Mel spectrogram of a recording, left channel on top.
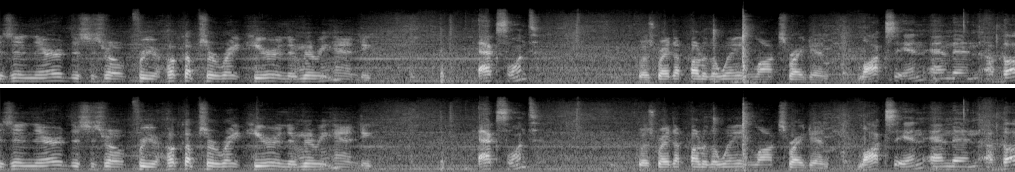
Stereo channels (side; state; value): right; noise; hum, 22 dB below the sound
